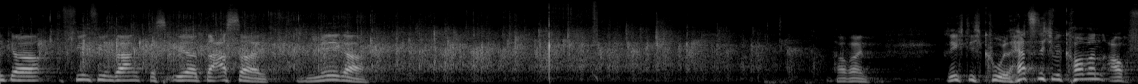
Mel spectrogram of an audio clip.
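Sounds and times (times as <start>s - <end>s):
speech: 0.0s - 3.8s, 8.4s - 8.8s, 9.4s - 11.3s
audience applause: 0.0s - 8.2s.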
